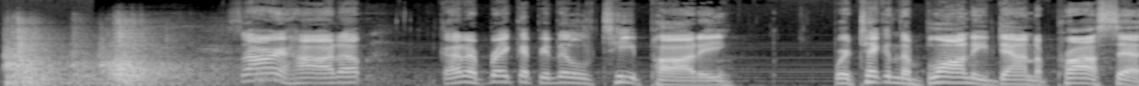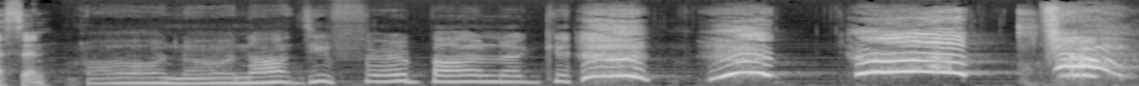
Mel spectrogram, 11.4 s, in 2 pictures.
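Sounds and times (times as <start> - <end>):
speech: 1.4 - 10.1
person sneezing: 10.4 - 11.3.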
